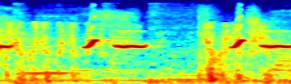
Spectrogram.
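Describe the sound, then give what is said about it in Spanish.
A person whistles in imitation of a tiny bird: two short phrases, each a quick upward chirp flowing into a thin, held high note, clear and fairly loud with brief gaps between. “Y de repente entró un pajarito chiquitico y me dio tres vueltas aquí arriba y empezó a silbar.”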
